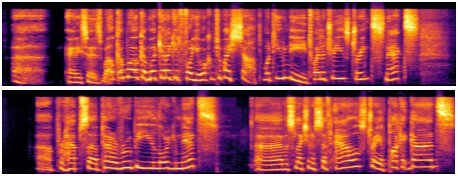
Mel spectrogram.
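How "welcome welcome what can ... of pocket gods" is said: pitched-up, high hawker sales patter. Telling a story, the speaker voices a shopkeeper greeting a customer; shopkeeper character voice. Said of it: "He's egg-shaped with tiny arms. Looks like he can barely reach his top shelves. You can't see his legs behind the window into his shop, but you have to assume that they're also small. However, his mou".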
